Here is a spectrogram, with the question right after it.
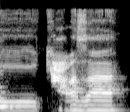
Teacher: la nostra comune occlusiva velare sorda, la C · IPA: [k]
